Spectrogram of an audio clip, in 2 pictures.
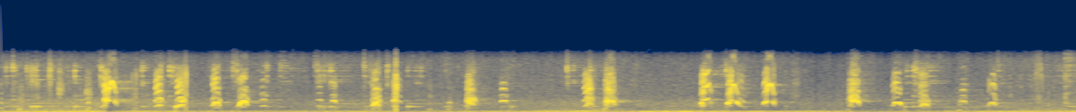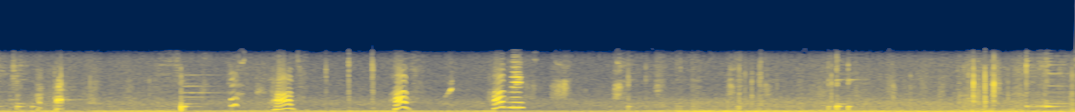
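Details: Hobbes the Cairn Terrier plays with his water pan, with scattered sharp barks and yips among clattering knocks, some brief pauses, and a low background hum.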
